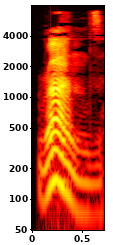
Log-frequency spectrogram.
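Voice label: "runs", British English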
